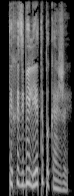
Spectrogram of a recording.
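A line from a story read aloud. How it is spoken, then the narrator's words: Sudden, laughing. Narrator (Russian): спохватилась я и почему-то рассмеялась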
